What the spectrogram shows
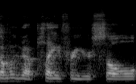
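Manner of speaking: ordinary talk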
